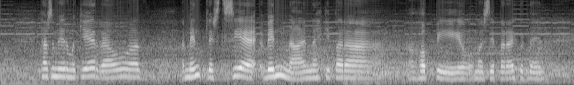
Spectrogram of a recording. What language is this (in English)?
Icelandic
